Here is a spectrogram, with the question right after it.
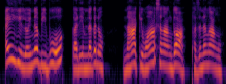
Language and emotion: Manipuri, angry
